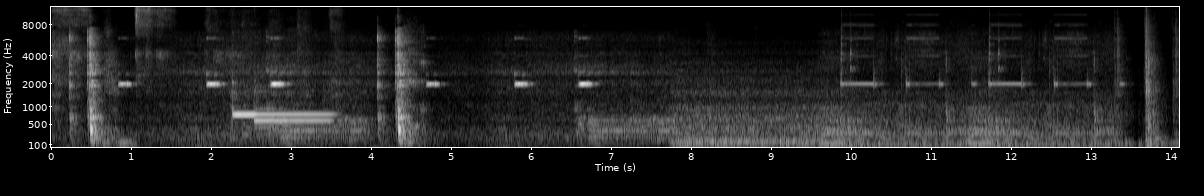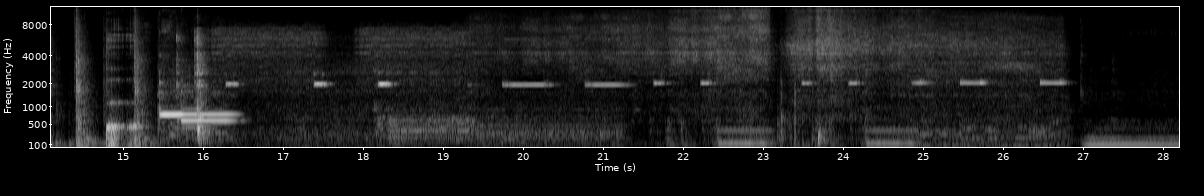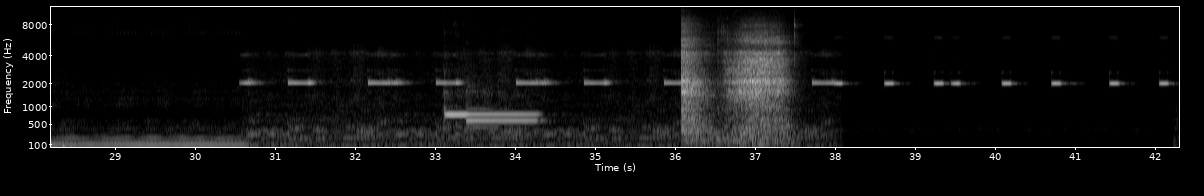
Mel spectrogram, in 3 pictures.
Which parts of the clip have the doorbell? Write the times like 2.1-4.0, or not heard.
2.2-3.6, 15.4-16.4, 33.0-34.3.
